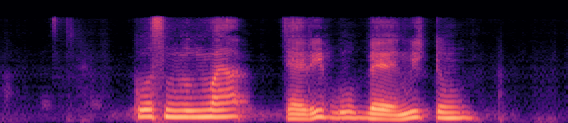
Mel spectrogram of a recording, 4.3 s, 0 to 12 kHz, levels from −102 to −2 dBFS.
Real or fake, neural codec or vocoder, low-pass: fake; codec, 16 kHz, 0.5 kbps, FreqCodec, larger model; 7.2 kHz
